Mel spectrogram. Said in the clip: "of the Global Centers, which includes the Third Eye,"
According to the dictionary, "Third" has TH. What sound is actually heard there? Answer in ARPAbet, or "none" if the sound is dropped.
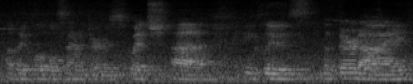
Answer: TH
